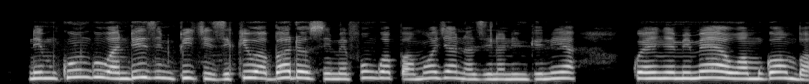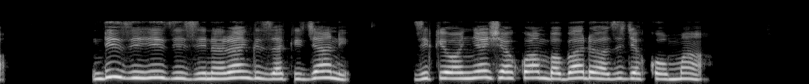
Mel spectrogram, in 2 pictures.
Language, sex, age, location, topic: Swahili, female, 18-24, Wajir, agriculture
